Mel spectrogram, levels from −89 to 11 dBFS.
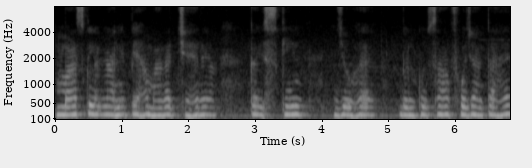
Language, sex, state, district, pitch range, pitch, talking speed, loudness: Hindi, female, Uttar Pradesh, Varanasi, 195-210 Hz, 205 Hz, 125 wpm, -32 LUFS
